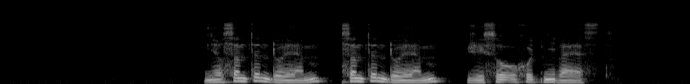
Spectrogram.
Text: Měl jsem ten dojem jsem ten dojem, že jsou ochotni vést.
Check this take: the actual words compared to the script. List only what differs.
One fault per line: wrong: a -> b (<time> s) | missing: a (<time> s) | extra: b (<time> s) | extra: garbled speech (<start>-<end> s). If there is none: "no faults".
no faults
